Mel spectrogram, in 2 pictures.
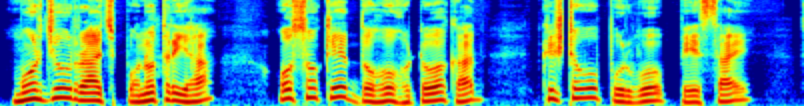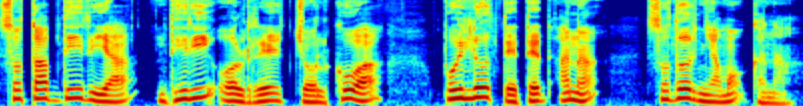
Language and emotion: Santali, neutral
